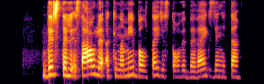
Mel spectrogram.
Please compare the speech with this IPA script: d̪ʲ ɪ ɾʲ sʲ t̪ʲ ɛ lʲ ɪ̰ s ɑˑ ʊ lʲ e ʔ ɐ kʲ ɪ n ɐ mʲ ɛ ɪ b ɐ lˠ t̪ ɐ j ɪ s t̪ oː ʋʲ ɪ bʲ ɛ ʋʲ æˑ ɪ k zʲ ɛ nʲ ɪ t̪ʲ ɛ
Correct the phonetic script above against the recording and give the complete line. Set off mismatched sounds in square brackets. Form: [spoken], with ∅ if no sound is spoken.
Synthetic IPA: d̪ʲ ɪ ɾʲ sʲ t̪ʲ ɛ lʲ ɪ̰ s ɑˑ ʊ lʲ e ʔ ɐ kʲ ɪ n ɐ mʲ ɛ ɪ b ɐ lˠ t̪ ɐ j ɪ s t̪ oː ʋʲ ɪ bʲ ɛ ʋʲ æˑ ɪ k zʲ ɛ nʲ ɪ t̪ʲ ɛ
